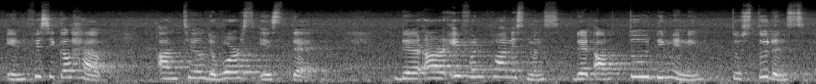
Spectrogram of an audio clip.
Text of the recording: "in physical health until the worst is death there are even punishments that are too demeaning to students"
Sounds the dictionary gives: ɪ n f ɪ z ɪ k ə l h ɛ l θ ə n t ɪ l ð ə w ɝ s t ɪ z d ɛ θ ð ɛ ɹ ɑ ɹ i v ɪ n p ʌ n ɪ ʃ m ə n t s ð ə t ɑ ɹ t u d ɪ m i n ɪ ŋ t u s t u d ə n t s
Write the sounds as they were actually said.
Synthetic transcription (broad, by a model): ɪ n f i s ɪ k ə l h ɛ l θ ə n t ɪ l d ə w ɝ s ɪ s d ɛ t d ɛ ɹ ɑ ɹ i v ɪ n p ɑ n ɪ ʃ m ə n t s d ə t ɑ ɹ t u d ɪ m i n ɪ ŋ t u s t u d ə n t s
